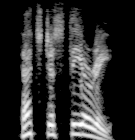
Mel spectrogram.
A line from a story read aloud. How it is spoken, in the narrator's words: snapped Wesley Mooch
